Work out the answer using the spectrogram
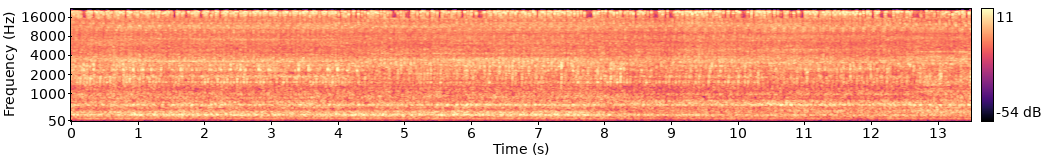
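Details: Jeep Cherokee XJ at idle: steady idle with loose uneven metallic rattle plus hiss; owner also reports scraping metal noise near power steering pump; rattle/knock source unclear.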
